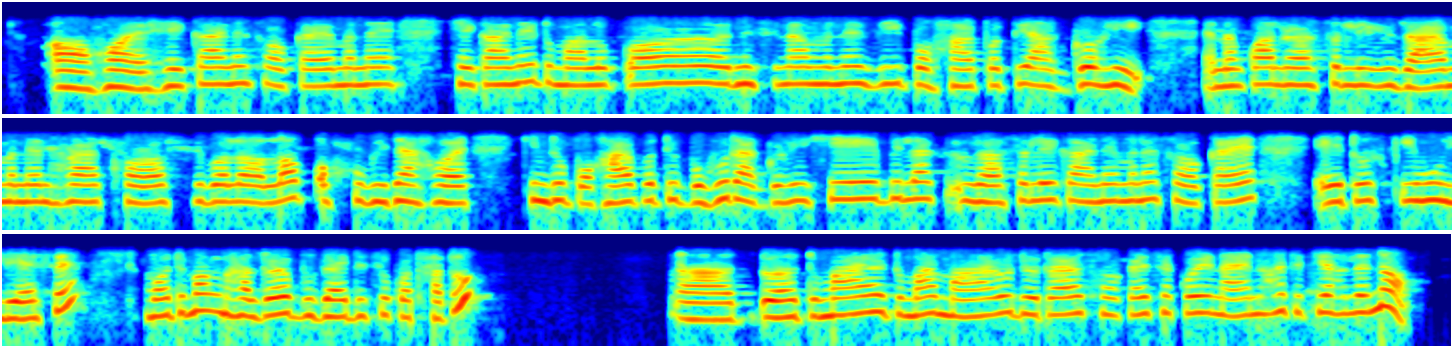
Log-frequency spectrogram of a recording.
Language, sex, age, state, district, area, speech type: Assamese, female, 18-30, Assam, Jorhat, urban, conversation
